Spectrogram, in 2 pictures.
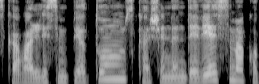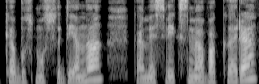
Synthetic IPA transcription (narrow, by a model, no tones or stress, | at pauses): kɑːʋɐlʲdʲisʲɪmpʲiɛt̪ʊmskɑːʃʲɛnʲd̪ʲɛnd̪ʲeːʋʲeːsʲɪmʲɛkoːkʲɛbʊsmuːsʊd̪ʲiɛnɐkɑːmʲɛsʋʲiːksʲɪmʲɛʋɐkɐɾʲɛ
